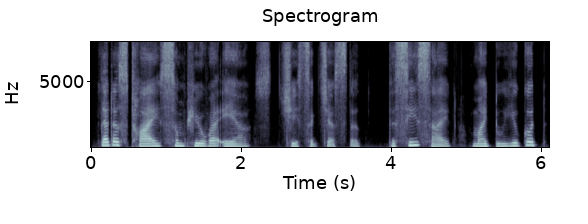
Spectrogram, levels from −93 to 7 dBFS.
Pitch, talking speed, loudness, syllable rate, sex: 190 Hz, 140 wpm, -20 LUFS, 4.1 syllables/s, female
